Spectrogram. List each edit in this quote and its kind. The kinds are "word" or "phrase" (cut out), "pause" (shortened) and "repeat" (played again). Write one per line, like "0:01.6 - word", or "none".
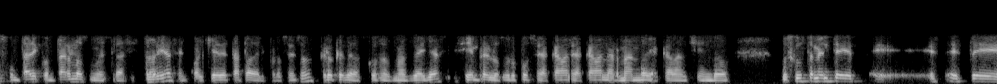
0:05.7 - repeat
